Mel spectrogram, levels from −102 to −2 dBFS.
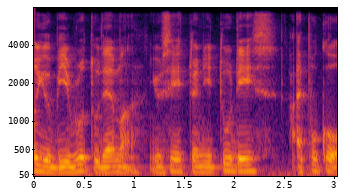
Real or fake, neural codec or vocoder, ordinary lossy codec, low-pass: real; none; none; 7.2 kHz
